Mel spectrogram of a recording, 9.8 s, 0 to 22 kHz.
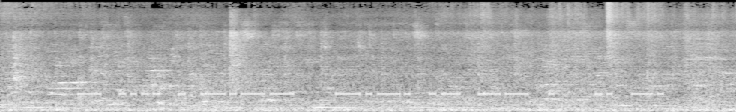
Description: Morse code, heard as a keyed tone, hand-sent with a straight key, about 16 wpm, 650 Hz, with the noise of a restaurant. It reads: THEY CAME IN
